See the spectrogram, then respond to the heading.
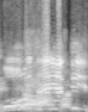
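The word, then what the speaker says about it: बोधयति: It is Bodhayati. Yeah. Alpaprana. No, Bodhayati.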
